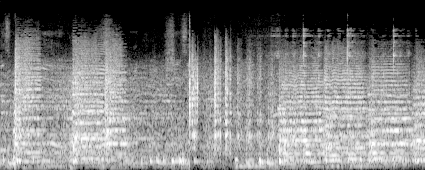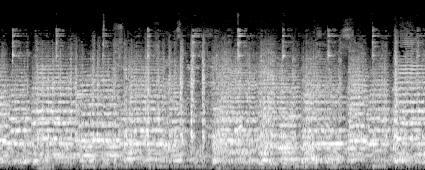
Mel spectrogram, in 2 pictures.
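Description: College marching band playing: drumline strokes in the first few seconds, then the brass section holding full, loud chords.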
